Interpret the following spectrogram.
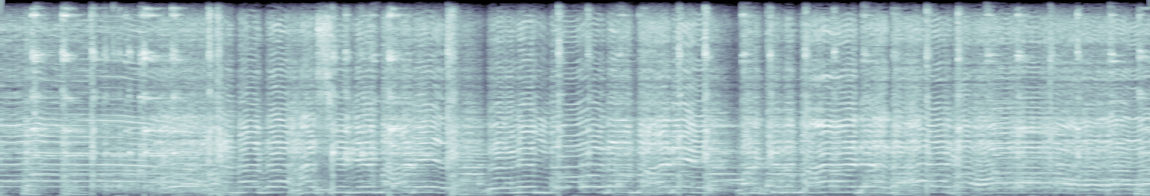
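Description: Live Kannada dollina pada folk song: a man sings with long held, wavering notes into a microphone over steady drumming.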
